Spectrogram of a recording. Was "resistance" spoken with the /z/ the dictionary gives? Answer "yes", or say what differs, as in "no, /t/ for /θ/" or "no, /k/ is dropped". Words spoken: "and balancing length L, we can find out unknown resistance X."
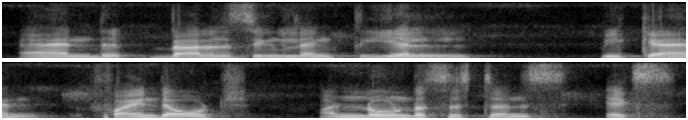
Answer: no, /s/ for /z/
